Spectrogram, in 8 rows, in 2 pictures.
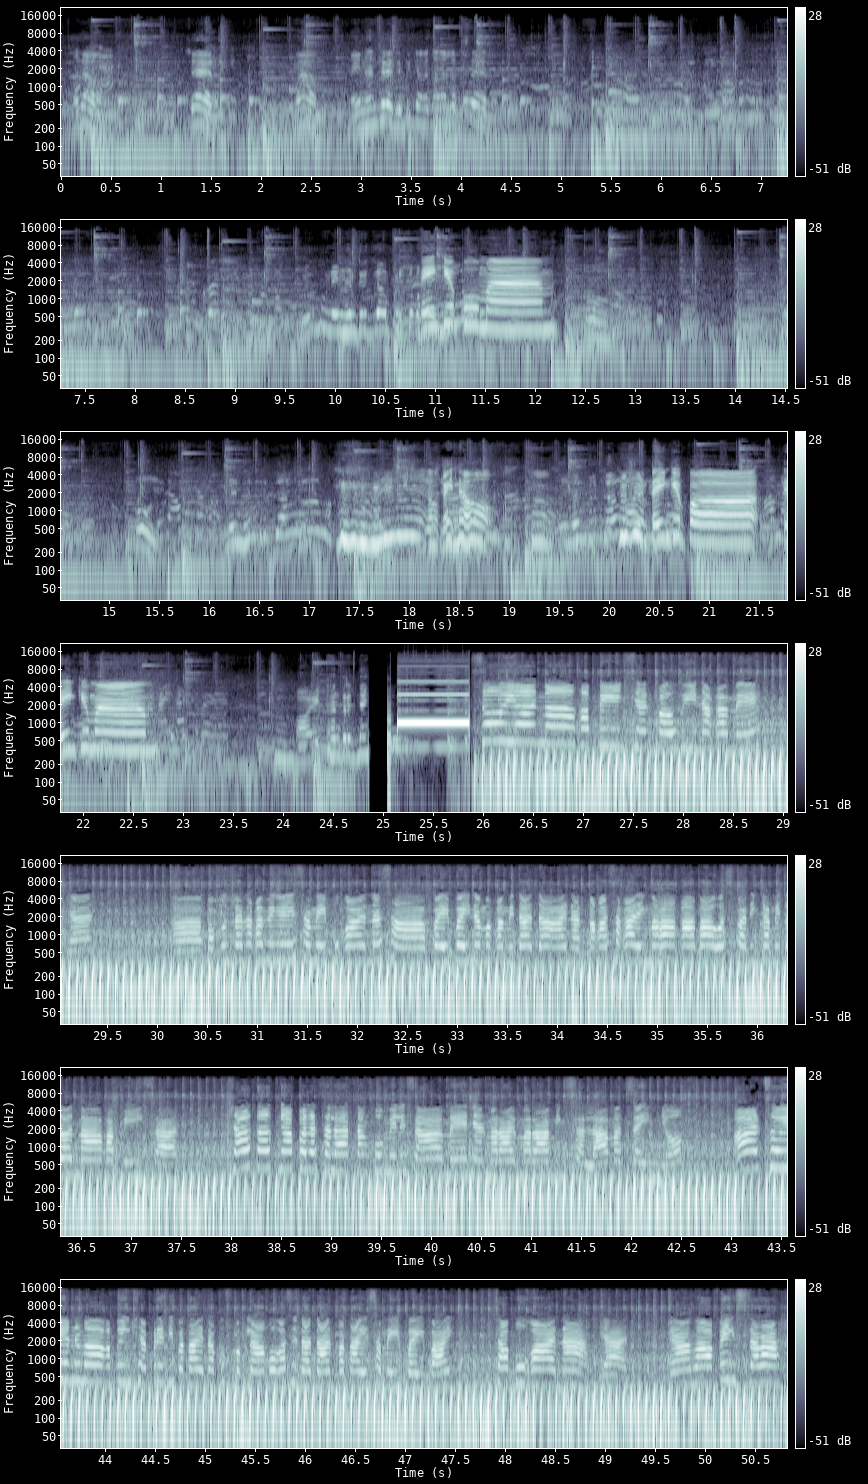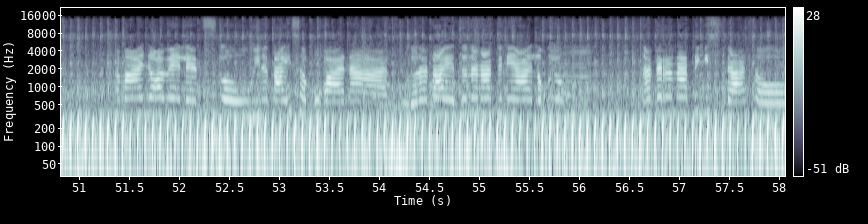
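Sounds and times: boat engine droning: 0:25.9 - 0:58.0.

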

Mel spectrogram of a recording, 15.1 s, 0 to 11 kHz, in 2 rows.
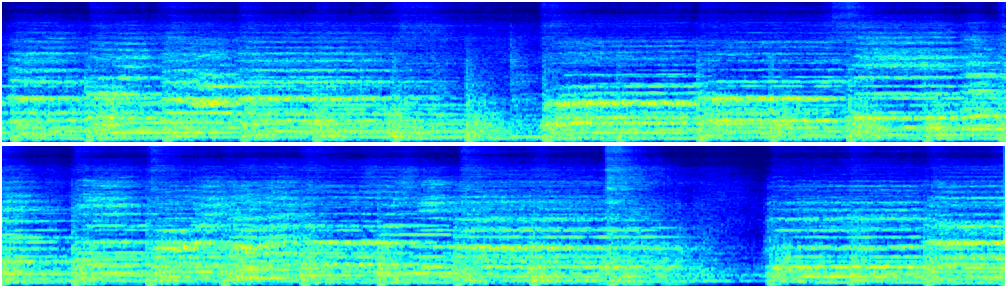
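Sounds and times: choir breath: 0:00.0 - 0:15.0
mixed choir singing: 0:00.0 - 0:15.0.

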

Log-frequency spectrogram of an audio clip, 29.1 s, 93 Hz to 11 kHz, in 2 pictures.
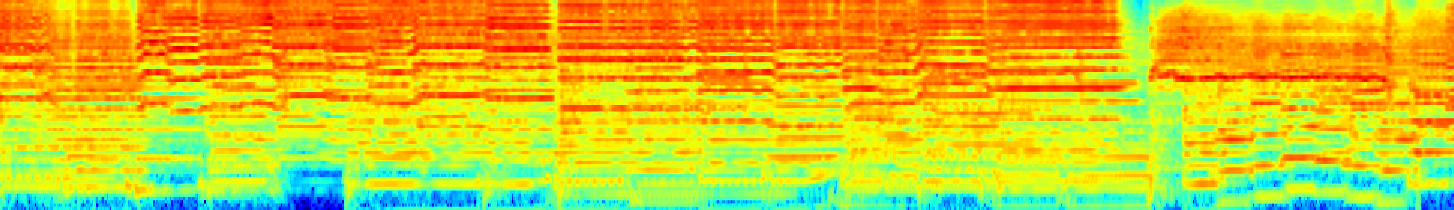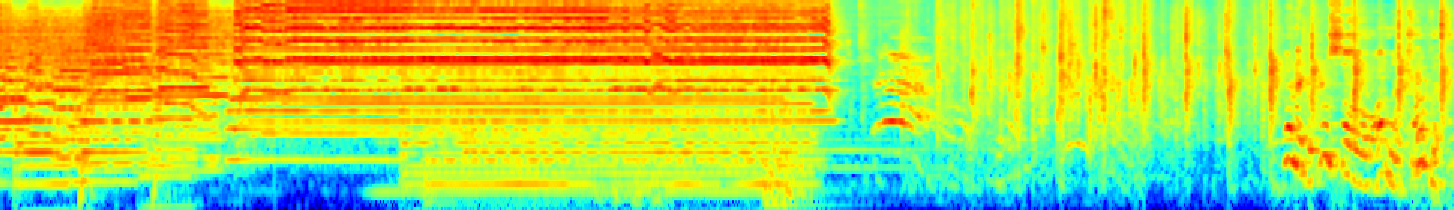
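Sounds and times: jazz big band playing ballad: 0:00.0 - 0:23.2
trumpet: 0:00.0 - 0:23.5.

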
